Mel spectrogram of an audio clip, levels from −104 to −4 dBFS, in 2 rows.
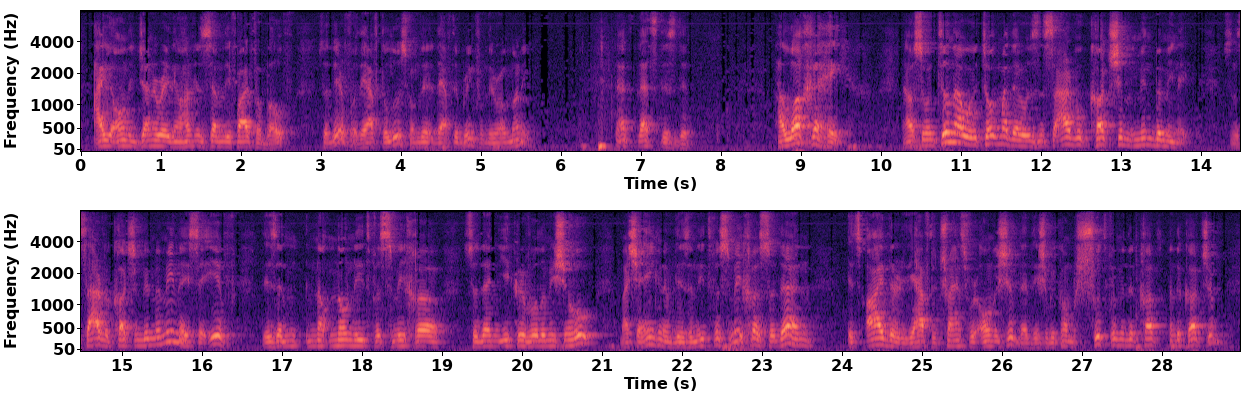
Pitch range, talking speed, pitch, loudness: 105-135 Hz, 180 wpm, 115 Hz, -38 LUFS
